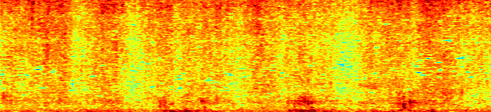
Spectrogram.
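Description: A plastic-gloved hand mixing wet kimchi seasoning of chives, carrot, onion and chili paste in a metal tray: squelching and plastic-glove rustling with each stroke, in quick repeated strokes about twice a second.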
